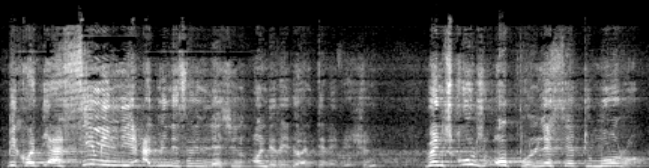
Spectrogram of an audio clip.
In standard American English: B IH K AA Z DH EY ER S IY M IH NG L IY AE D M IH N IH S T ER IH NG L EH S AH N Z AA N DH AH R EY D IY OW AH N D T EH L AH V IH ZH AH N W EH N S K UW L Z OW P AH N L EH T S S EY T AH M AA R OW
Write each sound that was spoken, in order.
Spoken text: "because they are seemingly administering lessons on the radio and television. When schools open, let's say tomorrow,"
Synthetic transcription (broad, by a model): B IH K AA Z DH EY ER S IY M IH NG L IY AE D M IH N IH S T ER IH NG L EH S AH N AA N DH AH R EY D IY OW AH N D T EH L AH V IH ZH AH N W EH N S K UW L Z OW P AH N L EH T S S EY T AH M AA R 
